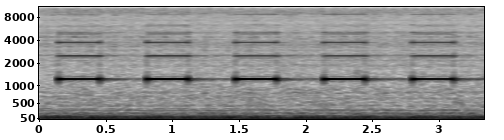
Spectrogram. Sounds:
Engine

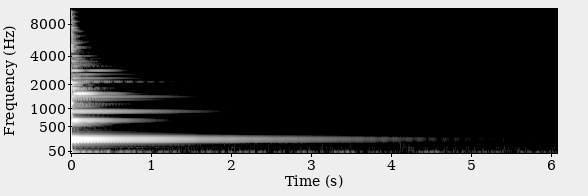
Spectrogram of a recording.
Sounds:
Domestic sounds, dishes, pots and pans

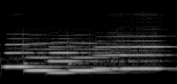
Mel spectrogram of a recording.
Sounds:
Music, Wind instrument, Musical instrument

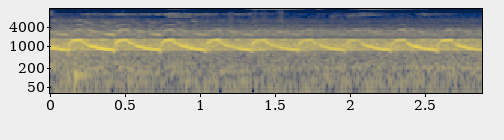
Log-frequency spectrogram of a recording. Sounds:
Siren, Vehicle, Motor vehicle (road), Alarm

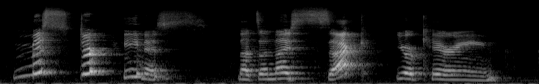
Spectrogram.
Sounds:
Yell, Speech, Shout, Human voice, Female speech

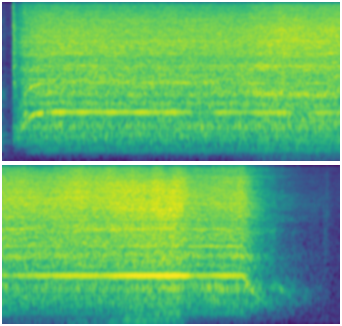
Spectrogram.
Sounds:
Domestic sounds

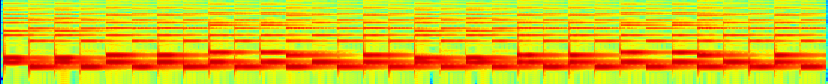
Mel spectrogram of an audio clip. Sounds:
Alarm, Telephone, Ringtone

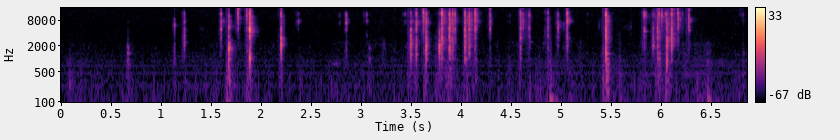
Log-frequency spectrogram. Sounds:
Crushing

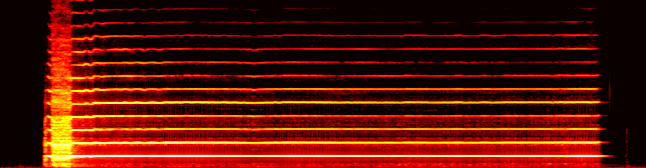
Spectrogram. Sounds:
Musical instrument, Bowed string instrument, Music

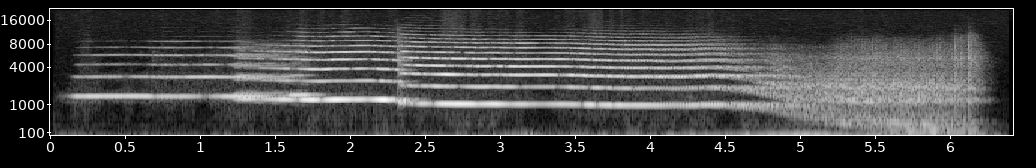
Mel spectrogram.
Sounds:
Squeak

